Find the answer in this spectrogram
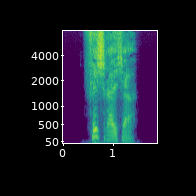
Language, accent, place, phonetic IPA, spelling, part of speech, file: German, Germany, Berlin, [ˈfɪʃˌʁaɪ̯çɐ], fischreicher, adjective, De-fischreicher.ogg
- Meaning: 1. comparative degree of fischreich 2. inflection of fischreich: strong/mixed nominative masculine singular 3. inflection of fischreich: strong genitive/dative feminine singular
